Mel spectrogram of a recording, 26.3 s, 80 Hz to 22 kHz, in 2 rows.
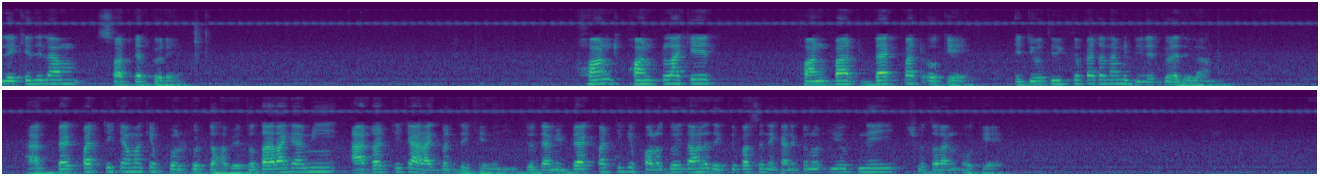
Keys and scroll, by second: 2.2 Return, 4.8 j, 11.0 shift+z, 11.5 shift+z, 13.9 Home.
